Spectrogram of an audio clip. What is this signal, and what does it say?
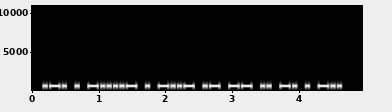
Morse code, heard as a keyed tone, about 25 wpm, 600 Hz. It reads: RE-EXAMINED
